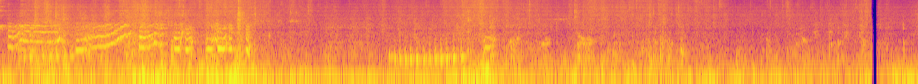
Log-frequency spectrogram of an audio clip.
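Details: Guinea pigs at home, with Chip being bullied by another: a high voice speaks first, then a low buzzing purr-like rumble lasts about a second, followed by faint scattered pulses.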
